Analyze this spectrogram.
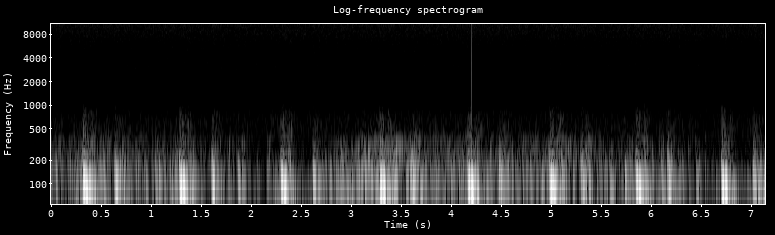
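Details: Normal heart sounds of a male lying on his left side, heard through a stethoscope: low, regular heart thumps at about 69 beats per minute.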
